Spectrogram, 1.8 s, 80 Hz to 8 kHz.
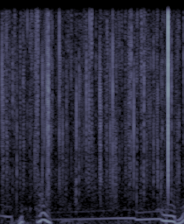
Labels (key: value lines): label: biophony, cascading saw
recorder: SoundTrap 600 or HydroMoth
